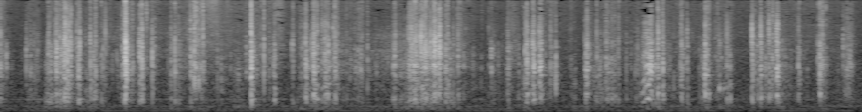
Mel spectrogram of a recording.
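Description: Fingertips grip, rub and drag across the glossy front of a flat cardboard colored pencil box. The result is a quick run of short, bright squeaks and dry scratchy crinkles with almost no low end, some strokes drawn out into longer brushy scrapes.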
